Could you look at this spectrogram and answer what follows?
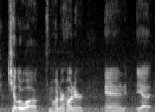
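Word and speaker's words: Killua: Hunter Hunter the dub pronounces his name is kilua but it's actually pronounced kilua from Hunter Hunter and yeah that's how it's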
